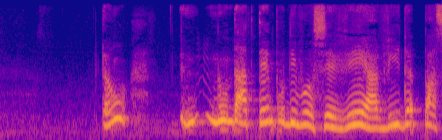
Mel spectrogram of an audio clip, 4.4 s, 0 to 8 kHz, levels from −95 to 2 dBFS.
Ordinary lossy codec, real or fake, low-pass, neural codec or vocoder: MP3, 64 kbps; real; 7.2 kHz; none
